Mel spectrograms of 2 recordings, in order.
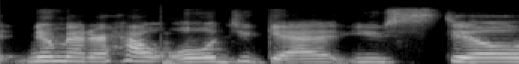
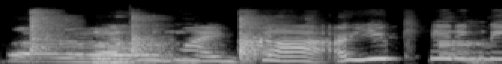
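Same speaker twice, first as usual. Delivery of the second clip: mock dismay; 3 semitones higher than usual. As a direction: act wounded and aghast. Reacting to the mom insult.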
